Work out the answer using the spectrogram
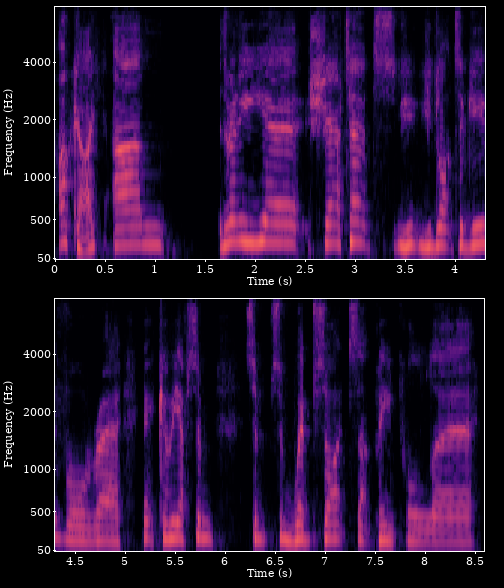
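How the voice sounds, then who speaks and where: A man's voice: high-pitched, fairly even intonation, unhurried, a bit bright, no echo, studio quality. A man hosting a casual podcast interview in an agreeable, hesitant way. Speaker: podcast host.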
